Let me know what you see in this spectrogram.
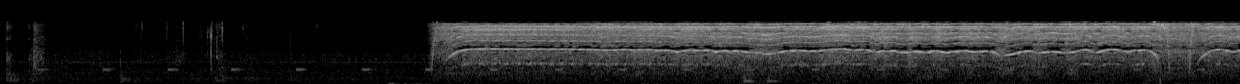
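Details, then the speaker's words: Canine tooth surgical extraction for root abscess/infection seen on x-ray, tooth purple-discoloured: after gingival flap opened, quiet clinking then loud sustained wavering high-pitched whine of high-speed dental drill cutting bone to expose the root. "Okay, now that we have our gingival flap opened to where we can see the underlying bone, that's what we're going to use the high-speed drill. We're going to drill out the bone to find the root of the tooth."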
